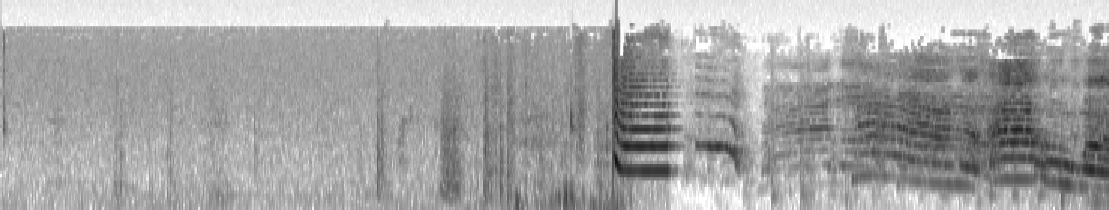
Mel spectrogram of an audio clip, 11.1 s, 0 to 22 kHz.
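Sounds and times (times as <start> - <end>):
air horn blast: 6.1 - 6.8.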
